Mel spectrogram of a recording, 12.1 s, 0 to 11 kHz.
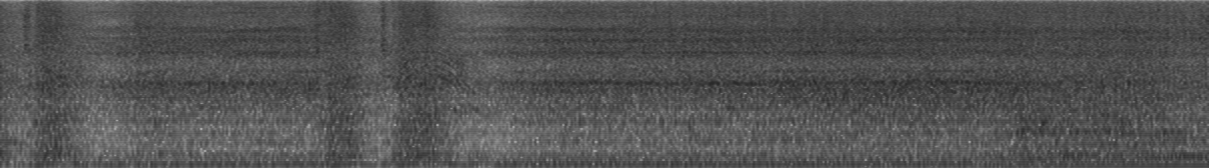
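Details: Jeep "Banana" 4.6 stroker engine just started after reseating a loose connector: idle lopes with a steady, repeating stumble that stays regular through light revving, a rhythmic miss; suspected bad coil pack or injector, unconfirmed.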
